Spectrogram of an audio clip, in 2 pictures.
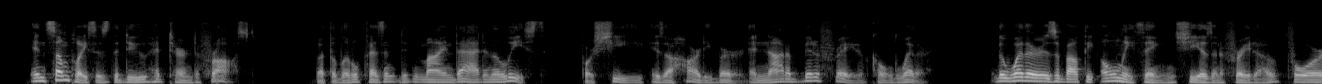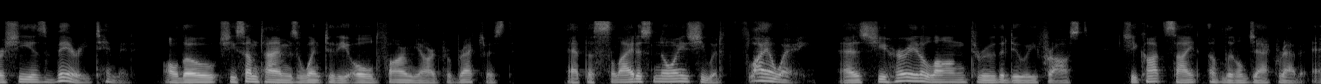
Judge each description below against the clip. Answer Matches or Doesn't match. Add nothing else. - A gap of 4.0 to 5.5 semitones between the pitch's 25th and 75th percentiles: Matches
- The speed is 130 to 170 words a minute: Doesn't match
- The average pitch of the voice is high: Doesn't match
